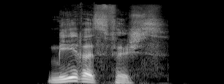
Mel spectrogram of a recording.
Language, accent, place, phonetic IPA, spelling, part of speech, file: German, Germany, Berlin, [ˈmeːʁəsˌfɪʃs], Meeresfischs, noun, De-Meeresfischs.ogg
- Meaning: genitive of Meeresfisch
